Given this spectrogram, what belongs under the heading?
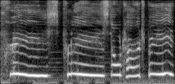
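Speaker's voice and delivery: put-on high-pitched voice. Pleading not to be hurt, put-on high-pitched voice. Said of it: "I can do the high pitched voice".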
